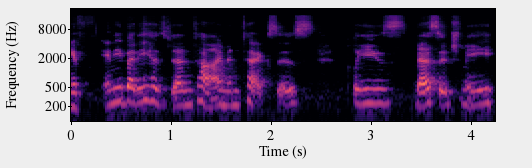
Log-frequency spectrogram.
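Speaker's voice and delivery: mock weepy, tearful, speaking through sobs. Retelling a young woman's TikTok video: imitating someone crying.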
